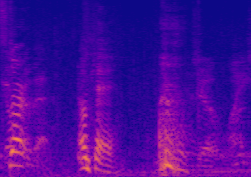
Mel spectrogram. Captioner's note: clears throat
